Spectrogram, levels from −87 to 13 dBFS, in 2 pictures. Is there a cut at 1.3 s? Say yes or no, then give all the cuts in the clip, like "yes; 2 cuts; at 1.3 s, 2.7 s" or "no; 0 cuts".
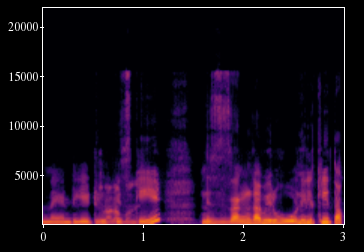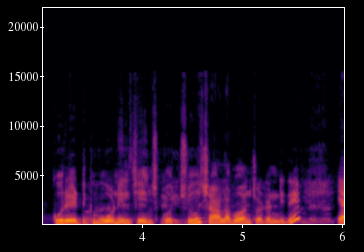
no; 0 cuts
